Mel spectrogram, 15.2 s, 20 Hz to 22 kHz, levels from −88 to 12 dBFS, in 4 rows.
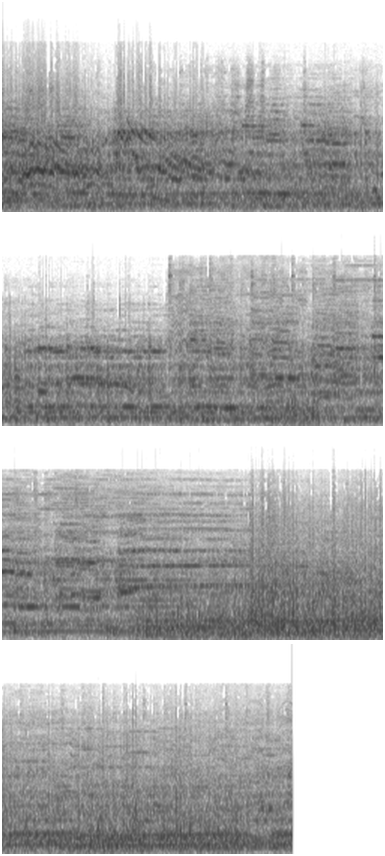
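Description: At 14.33 s there's a cut-off end: the sound stops dead mid-event and drops straight to digital silence for the last 0.9 s or so, with no decay at all. The final buffers were never written or played, so the tail simply isn't there.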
